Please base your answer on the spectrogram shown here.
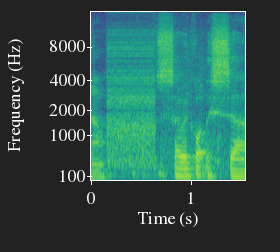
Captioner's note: static hisses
